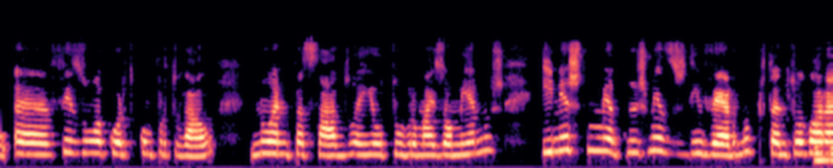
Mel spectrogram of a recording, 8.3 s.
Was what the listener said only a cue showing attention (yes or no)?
no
